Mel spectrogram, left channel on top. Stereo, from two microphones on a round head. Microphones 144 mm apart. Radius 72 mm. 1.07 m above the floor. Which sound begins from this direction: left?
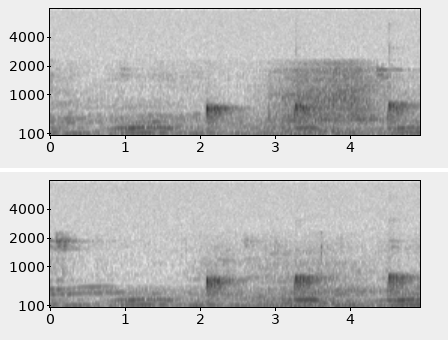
A pop, at 2.1 s.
